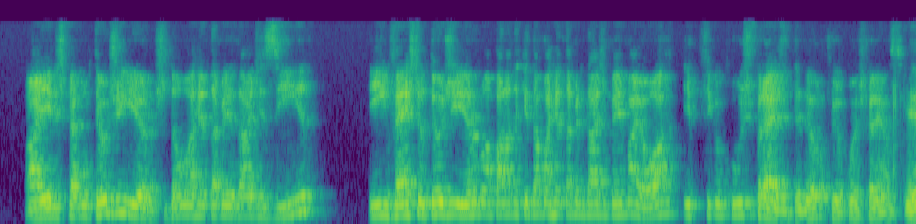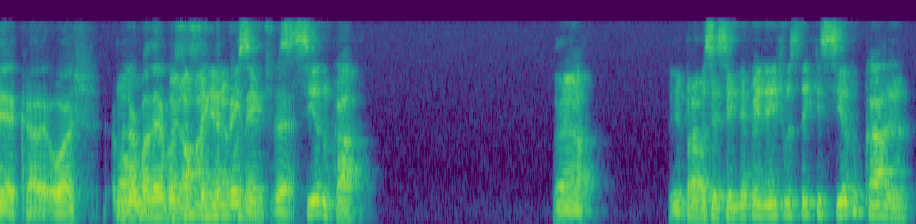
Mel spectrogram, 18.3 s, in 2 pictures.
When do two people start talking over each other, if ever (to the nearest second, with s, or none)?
10 s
